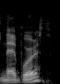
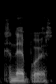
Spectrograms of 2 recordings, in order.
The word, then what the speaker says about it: Knebworth: The silent K on that one, is it? It is. Not Knebworth. It's not Knebworth. Okay.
